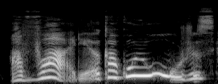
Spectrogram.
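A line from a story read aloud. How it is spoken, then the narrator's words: Woman tourist exclaiming. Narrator (Russian): воскликнула одна из туристок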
